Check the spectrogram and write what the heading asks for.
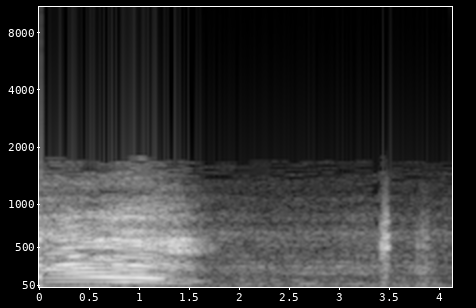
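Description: A deep ringing tone of several steady pitches, fading out about a second and a half in, then a steady muffled rustle with a single short click near the end.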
